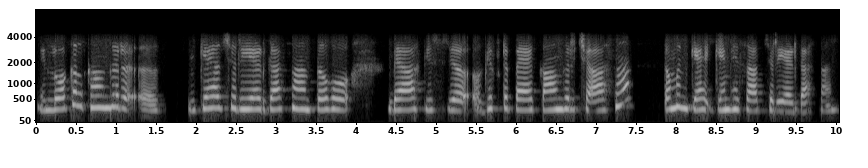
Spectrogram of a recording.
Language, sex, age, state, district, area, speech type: Kashmiri, female, 18-30, Jammu and Kashmir, Bandipora, rural, conversation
